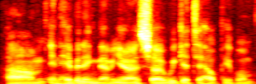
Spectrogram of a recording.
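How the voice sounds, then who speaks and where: A man, a singer and voice coach, chatting as an interview guest and telling stories in a lively way, acting out the voices he quotes. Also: fairly low pitch, fast. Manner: animated storyteller, acts out quoted voices. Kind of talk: casual conversational interview.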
